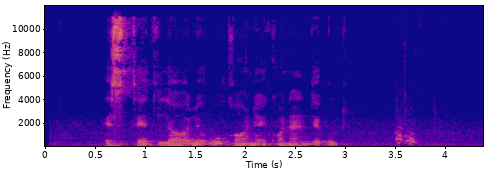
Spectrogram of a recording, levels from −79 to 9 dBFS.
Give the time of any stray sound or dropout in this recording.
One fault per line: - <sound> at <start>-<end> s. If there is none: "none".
- chirp at 3.5-3.8 s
